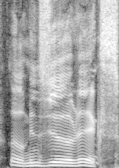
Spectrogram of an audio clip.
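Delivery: very thick put-on French accent. Joking that a game character sounds French: very French accent. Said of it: "Sounds like he's just very French".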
